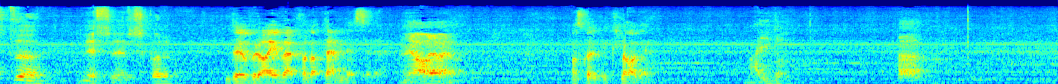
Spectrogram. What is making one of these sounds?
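A young man talks casually close by, indoors.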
